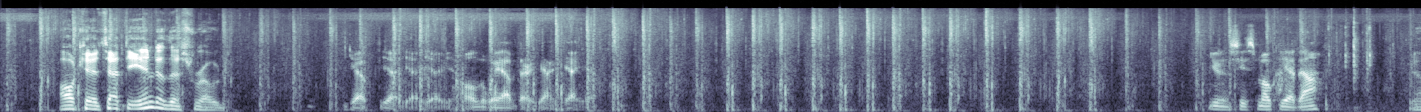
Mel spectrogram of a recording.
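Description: Footsteps crunch quickly and steadily on a dirt road.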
